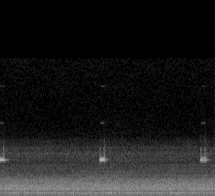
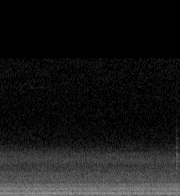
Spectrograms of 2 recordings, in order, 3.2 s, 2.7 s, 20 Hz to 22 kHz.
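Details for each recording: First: Opened Electrolux ICP30 induction cooktop (127 V) showing no error. A single high beep repeats about every 1.5 s even with an iron plate, with no coil hum and no heating. Suspected open 135 °C thermal fuse. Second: Opened Electrolux ICP30 induction cooktop (6300 W, 127 V) at power level 1 with an iron plate. A low steady hum over fan hiss cuts off in under a second as the coil cycles on and off; the field is generated normally.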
